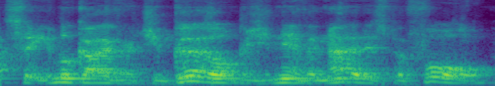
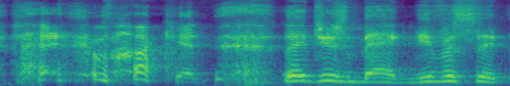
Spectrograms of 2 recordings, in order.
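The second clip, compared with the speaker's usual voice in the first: laughing; 6 semitones higher than usual. Real, not acted. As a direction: let the laugh spill into it. Laughs about her looks.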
